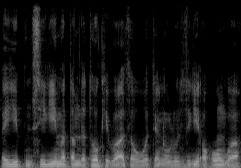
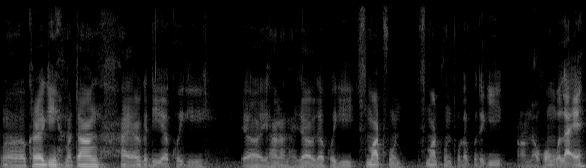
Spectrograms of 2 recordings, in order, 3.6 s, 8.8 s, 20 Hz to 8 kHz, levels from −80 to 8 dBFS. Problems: background sounds at intervals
